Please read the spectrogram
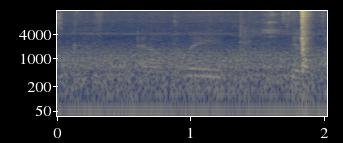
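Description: Steady airliner cabin noise in flight, with a single sharp click near the end.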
